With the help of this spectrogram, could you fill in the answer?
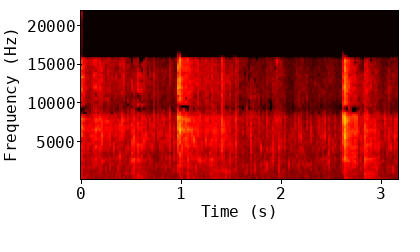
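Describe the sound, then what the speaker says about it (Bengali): Ground spice mix being stirred into a soybean and potato curry in a pan, with soft scraping and a quiet sizzle, plus two sharp utensil knocks against the pot. "এবার মশলাটা দেওয়ার পরে ভালো করে একটু নেড়ে নেব।"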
